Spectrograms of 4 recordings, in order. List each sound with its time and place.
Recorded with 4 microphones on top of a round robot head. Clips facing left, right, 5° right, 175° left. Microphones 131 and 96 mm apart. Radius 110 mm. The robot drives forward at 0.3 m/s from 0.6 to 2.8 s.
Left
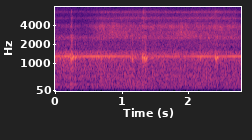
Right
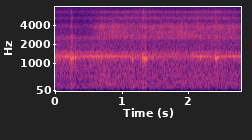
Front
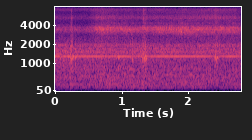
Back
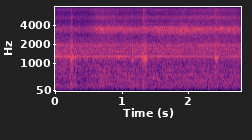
Only background noise.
